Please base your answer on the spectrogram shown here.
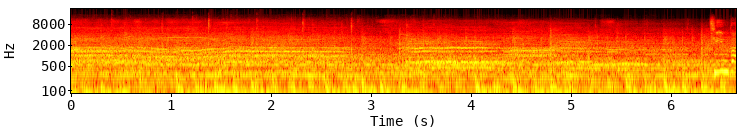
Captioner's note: crowd cheering, chanting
